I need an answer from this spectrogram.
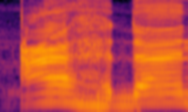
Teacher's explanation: इंदल्लाहि, इंदल्लाहि अहदन, ये कलरफुल है, तनवीन, नाक में आवाज़ पैदा करेंगे, इसको तनवीन का इख्फ़ा कहते हैं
